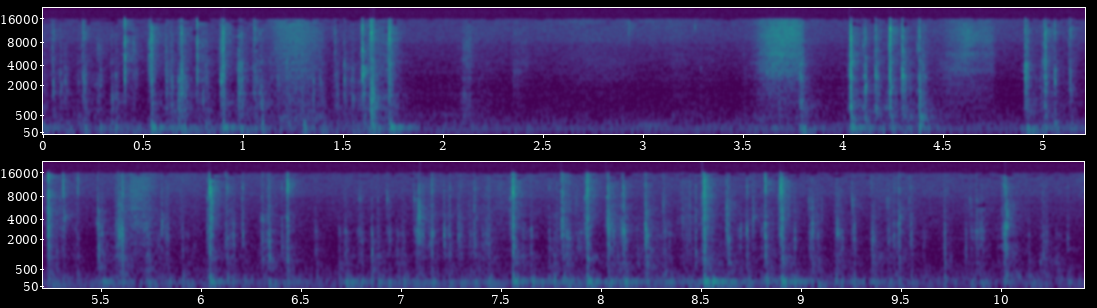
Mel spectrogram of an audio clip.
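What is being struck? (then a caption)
Plastic computer keyboard. Fingertips type rapidly on a black plastic full-size desktop keyboard with low-profile keys resting on a wooden desk. The result is bursts of short, sharp clicks with a low thock beneath and brief bright key taps. Typing pauses quietly for about two seconds near the start, then resumes in a steady run.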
